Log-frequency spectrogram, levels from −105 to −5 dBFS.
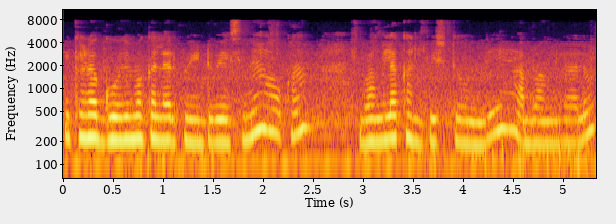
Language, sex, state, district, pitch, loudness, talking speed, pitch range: Telugu, female, Telangana, Mahabubabad, 210 Hz, -16 LUFS, 110 wpm, 195-225 Hz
